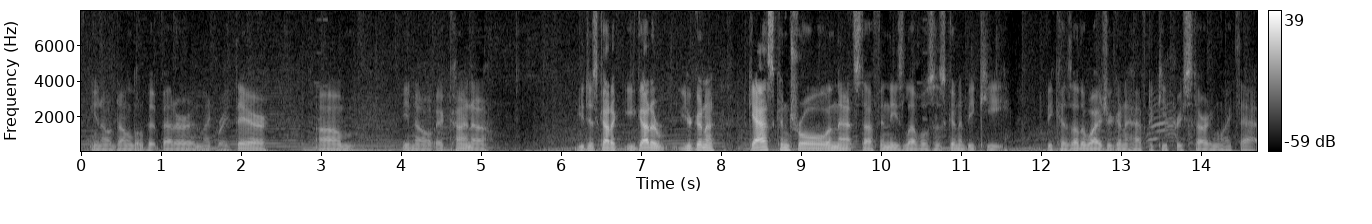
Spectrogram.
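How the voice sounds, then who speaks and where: A man talks at a moderate pace in a fairly low, tired-sounding voice. He leaves long, frequent pauses while music plays in the background. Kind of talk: casual video game review commentary. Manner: monotone, tired.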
